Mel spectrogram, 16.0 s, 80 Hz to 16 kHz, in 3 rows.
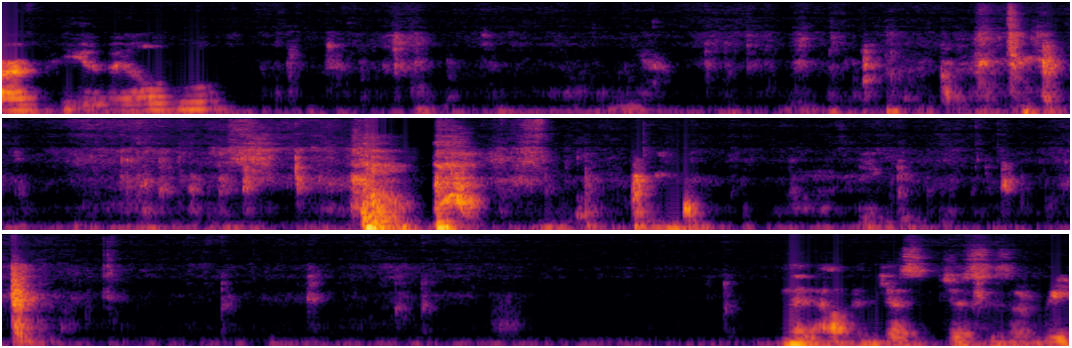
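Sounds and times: paper rustling: 0:03.3 - 0:07.1.

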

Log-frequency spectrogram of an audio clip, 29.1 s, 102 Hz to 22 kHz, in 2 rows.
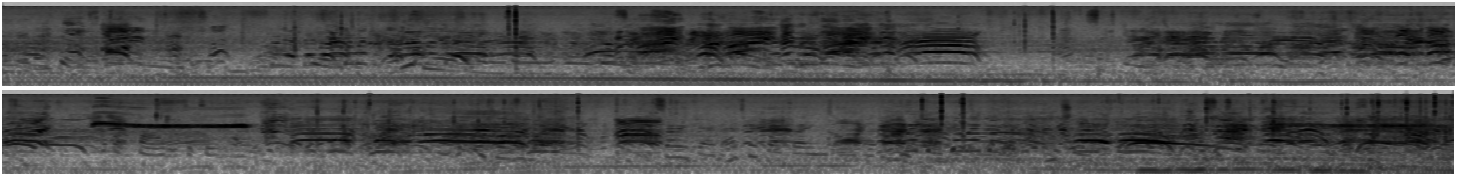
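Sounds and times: players shouting at a distance: 0:00.0 - 0:29.0
referee's whistle blast: 0:15.4 - 0:17.2.

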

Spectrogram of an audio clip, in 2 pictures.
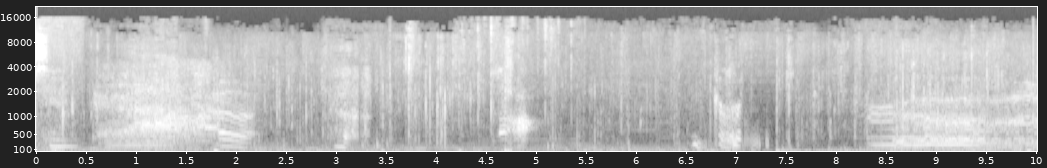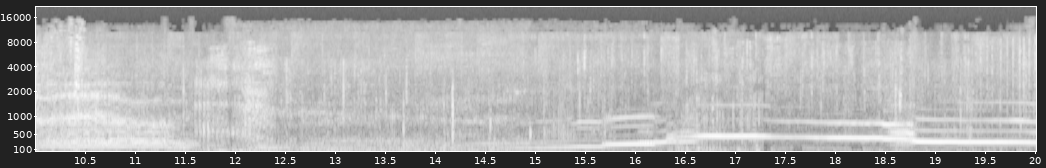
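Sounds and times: deep rough growl: 0:00.0 - 0:03.4, 0:08.2 - 0:19.7
long held howl: 0:08.2 - 0:20.0.

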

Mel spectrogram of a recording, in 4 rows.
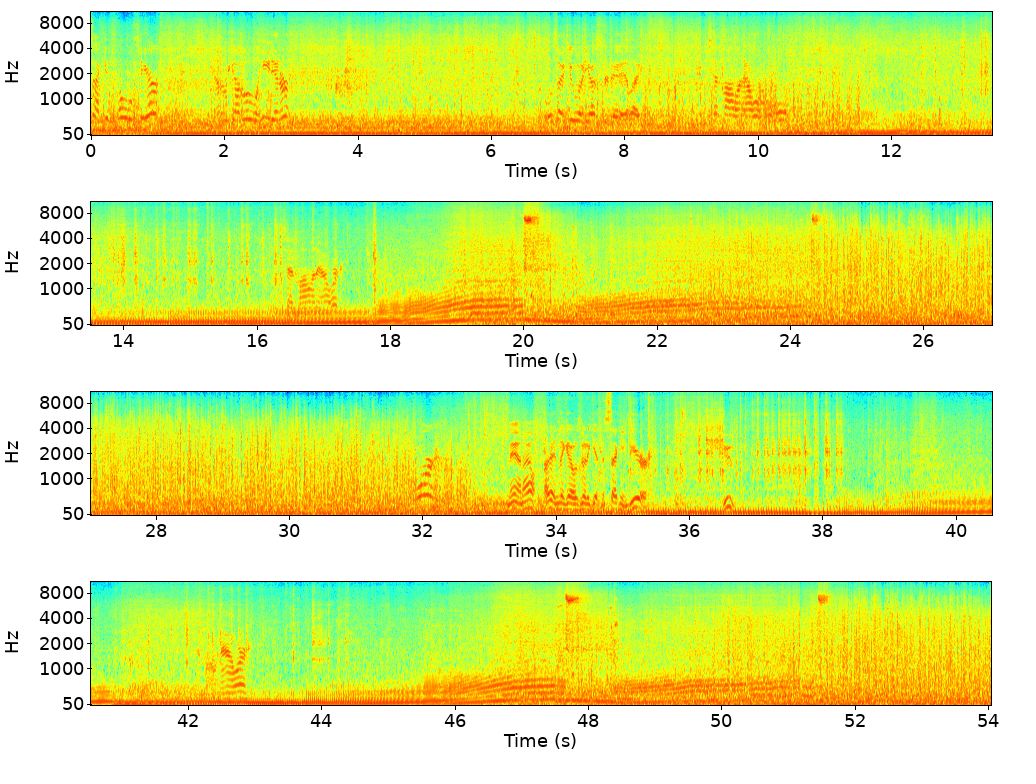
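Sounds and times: buggy engine revving: 0:00.0 - 0:54.0.

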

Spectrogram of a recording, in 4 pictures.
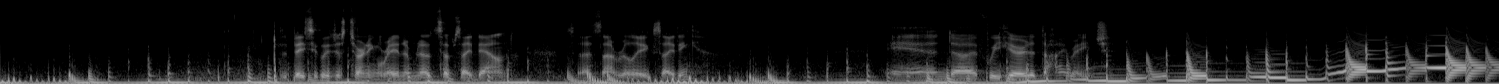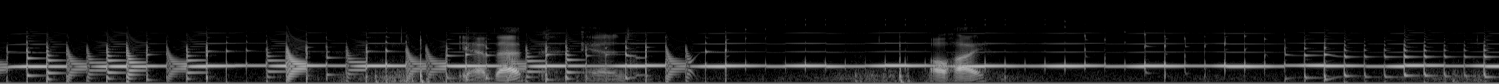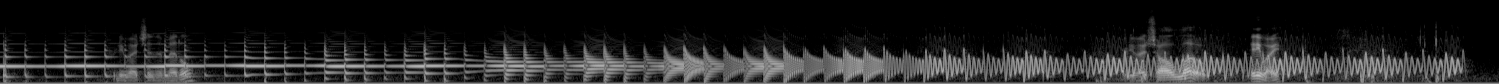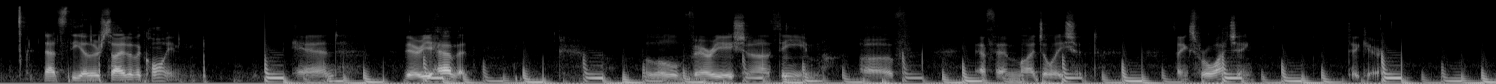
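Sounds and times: synthesizer tone pulsing: 0:08.8 - 0:44.8, 0:47.6 - 0:59.9
synthesizer buzzing cluster: 0:09.5 - 0:44.8.

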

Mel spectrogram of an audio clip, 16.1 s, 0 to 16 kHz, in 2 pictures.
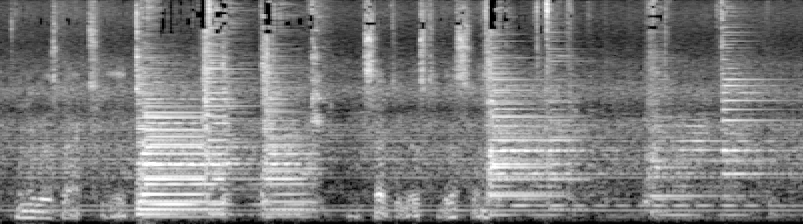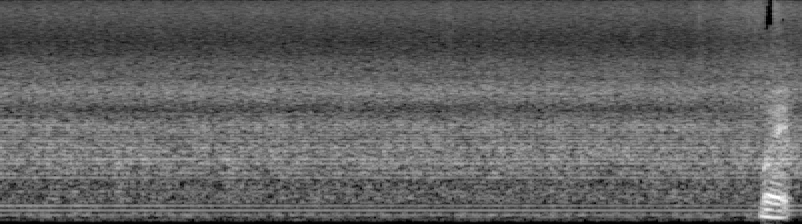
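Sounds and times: low amplifier hum: 0:00.0 - 0:16.0
electric guitar strums: 0:01.2 - 0:03.6, 0:04.6 - 0:08.8.

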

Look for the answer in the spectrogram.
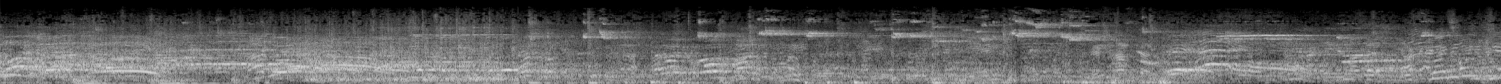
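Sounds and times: players shouting: 0:00.0 - 0:05.6
shoes squeaking on court: 0:04.5 - 0:11.7.

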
